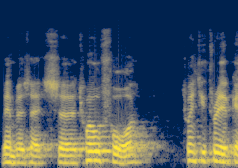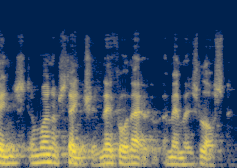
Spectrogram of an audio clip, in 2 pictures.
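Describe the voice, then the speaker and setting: A man's voice: medium pitch, darkish tone, poor audio. Man chairing a council meeting. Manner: measured, procedural.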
